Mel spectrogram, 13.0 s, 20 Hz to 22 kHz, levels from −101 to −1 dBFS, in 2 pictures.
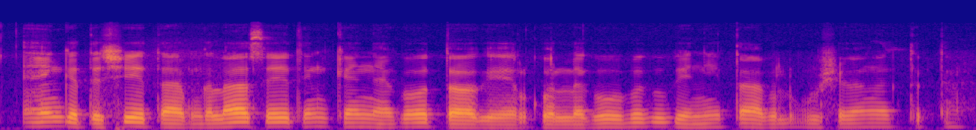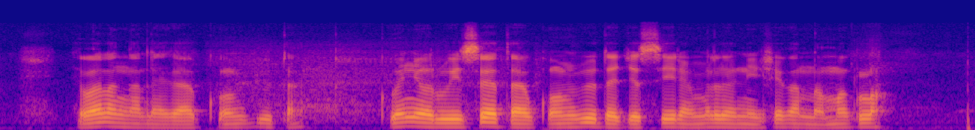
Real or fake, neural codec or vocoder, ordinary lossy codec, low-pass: real; none; none; 10.8 kHz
